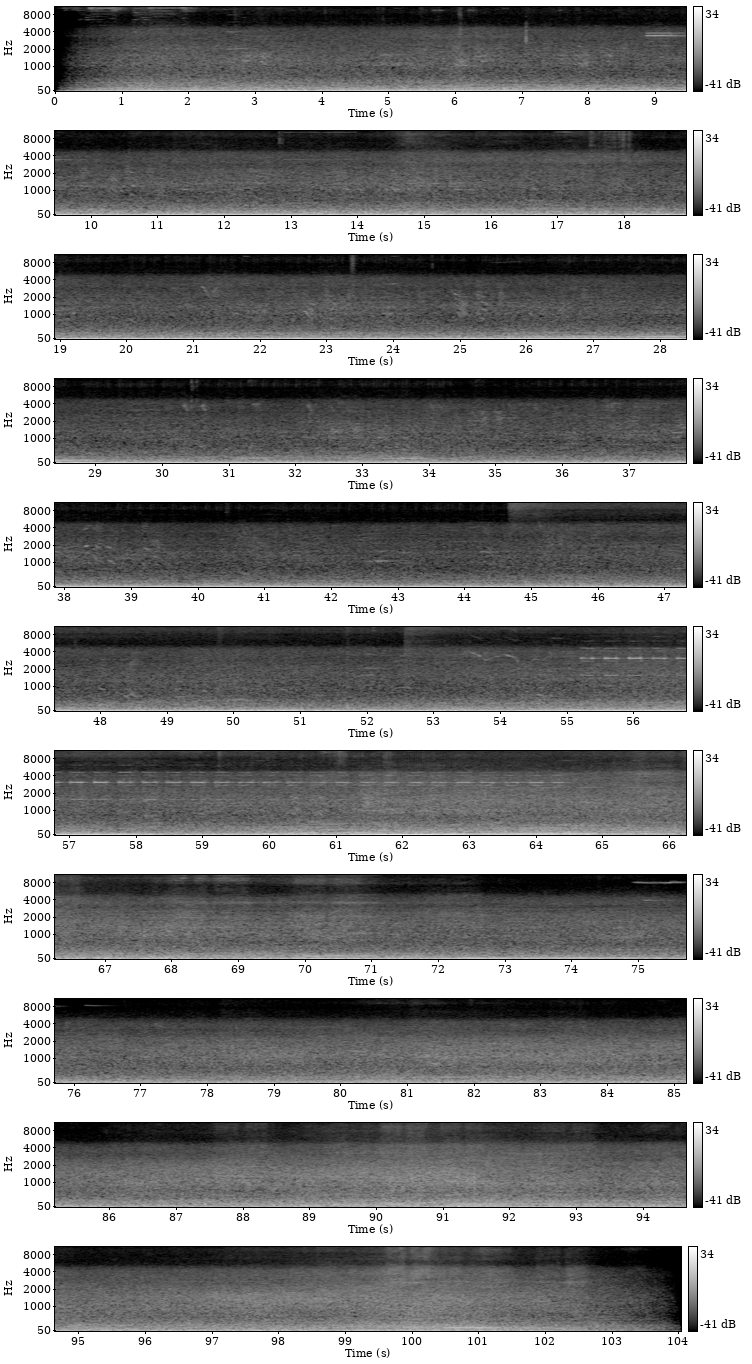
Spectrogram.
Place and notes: Zhongzheng Rd., Taoyuan Dist., Taoyuan City - At the bus station
At the bus station, Traffic sound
